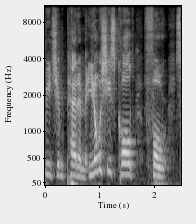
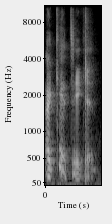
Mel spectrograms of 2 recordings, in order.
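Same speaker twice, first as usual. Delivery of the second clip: breathless from laughing; 5 semitones higher, 10 dB quieter than usual. Real, not acted.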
